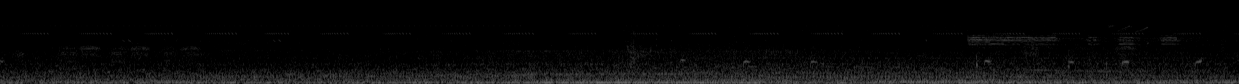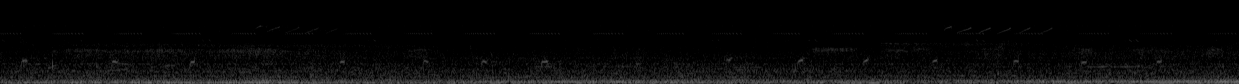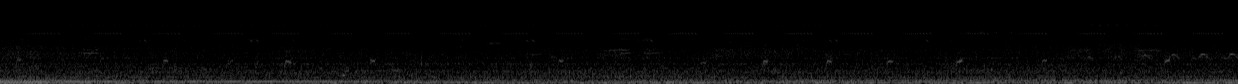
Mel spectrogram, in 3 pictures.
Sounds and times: river 0:00.0 - 0:37.1
traffic in the distance 0:00.0 - 0:37.1

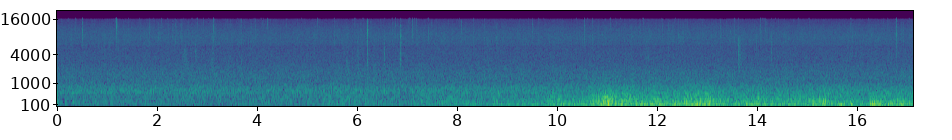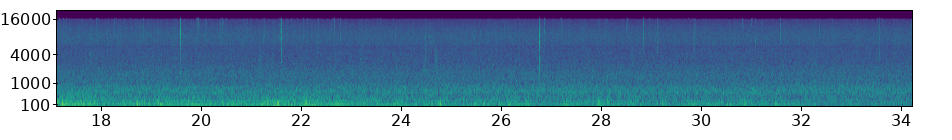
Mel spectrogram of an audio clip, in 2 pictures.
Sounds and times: heavy rain 0:00.0 - 0:34.2
thunder 0:10.0 - 0:17.9

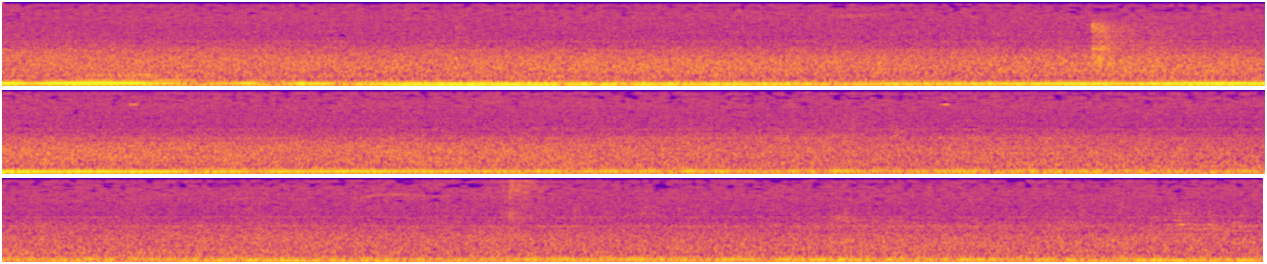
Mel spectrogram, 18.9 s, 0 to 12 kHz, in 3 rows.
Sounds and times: Distant road. Cars 0:00.0 - 0:18.9

